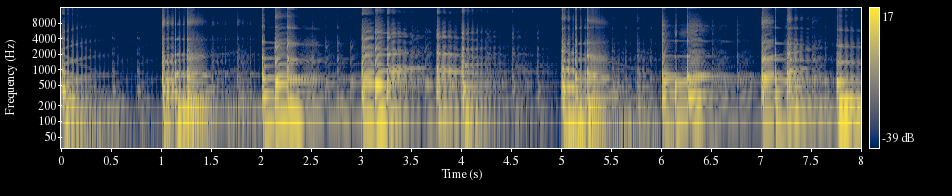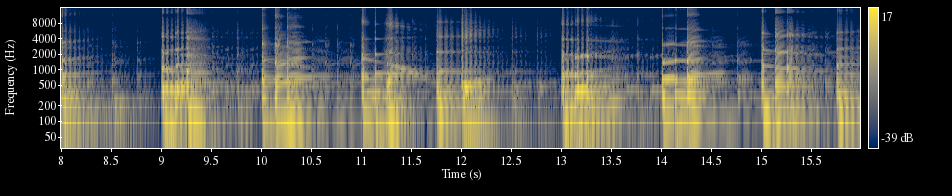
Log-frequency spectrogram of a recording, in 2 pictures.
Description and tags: Happy sounding little riff that's quite off beat and nonchalant. Noise phaser synth. 4/4. 120 bpm. 8 bars in length.
happy, bounce, noise-phaser, synth, offbeat, nonchalant, off-beat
